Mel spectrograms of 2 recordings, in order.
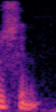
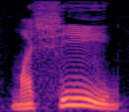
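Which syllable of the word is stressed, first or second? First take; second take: first; second. First: The stress is on the first syllable. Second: The stress is on the second syllable. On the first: The speaker calls it wrong. "Don't pronounce it as mission" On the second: The speaker calls it right. "the stress is on second syllable"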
